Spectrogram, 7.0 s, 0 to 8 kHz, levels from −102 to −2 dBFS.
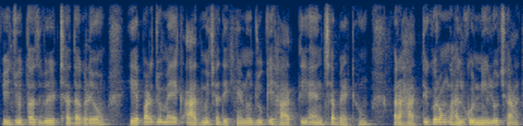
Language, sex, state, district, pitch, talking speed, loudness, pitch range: Garhwali, male, Uttarakhand, Uttarkashi, 120 Hz, 225 wpm, -27 LUFS, 115-125 Hz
